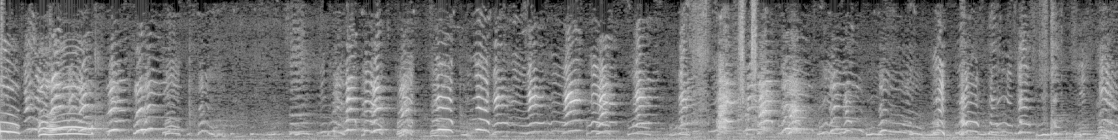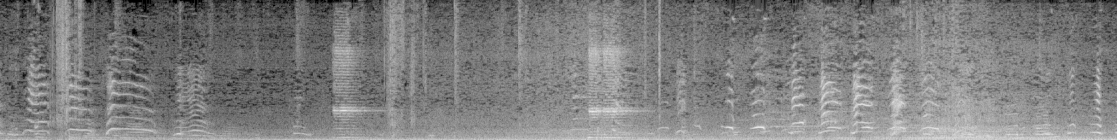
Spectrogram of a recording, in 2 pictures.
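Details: Several puppies crying together, dense overlapping squeaky whines and yelps for about eight seconds, then quieter mixed sounds with faint voices and rustling noise.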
